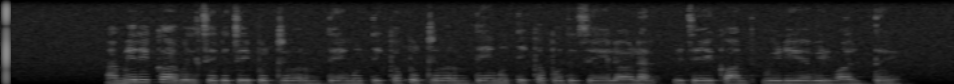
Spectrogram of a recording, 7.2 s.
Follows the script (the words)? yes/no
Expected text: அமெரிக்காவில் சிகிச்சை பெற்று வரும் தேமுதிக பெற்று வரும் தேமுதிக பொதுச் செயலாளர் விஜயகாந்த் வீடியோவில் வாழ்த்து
yes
